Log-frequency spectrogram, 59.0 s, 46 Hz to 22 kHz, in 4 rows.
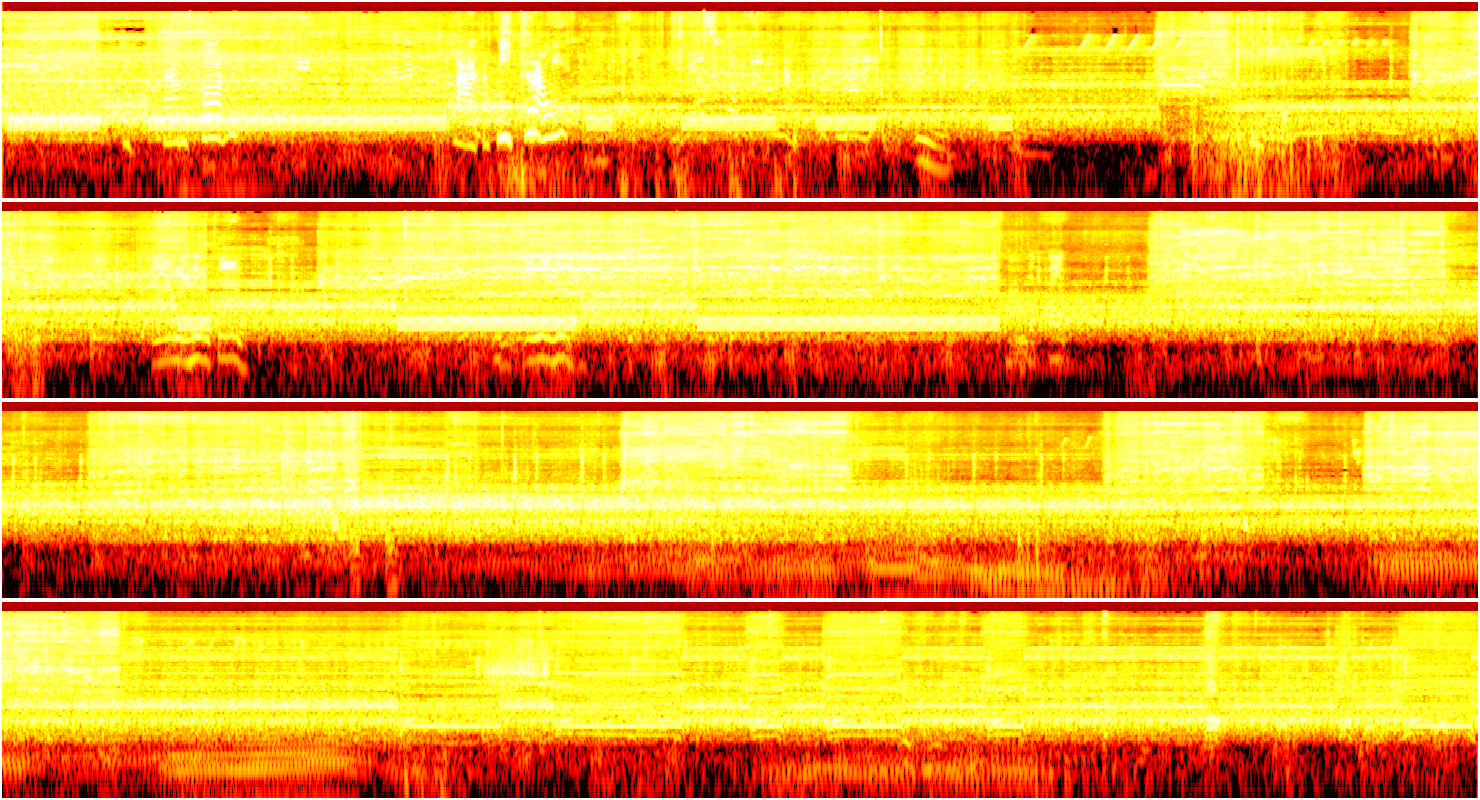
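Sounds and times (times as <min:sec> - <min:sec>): toy truck electric drive whining: 0:00.0 - 0:59.0.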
